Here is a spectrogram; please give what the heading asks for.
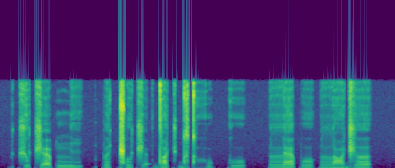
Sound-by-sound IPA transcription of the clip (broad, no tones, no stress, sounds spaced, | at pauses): t͡ʃ ʊ t͡ʃ æ̰ p nː i | p ɛ ǁ ʊ t͡ʃ æ̰ ʔ d ɑ t͡ʃ d ṵ t h ṵ kː u | lː æ p ʊ | lː ɑ d͡ʒ ɜ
